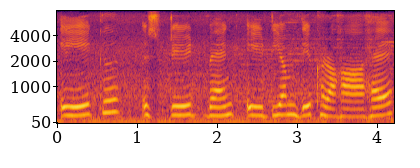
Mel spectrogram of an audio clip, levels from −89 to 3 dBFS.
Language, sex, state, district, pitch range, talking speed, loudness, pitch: Hindi, male, Madhya Pradesh, Katni, 225-250 Hz, 100 wpm, -13 LUFS, 235 Hz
